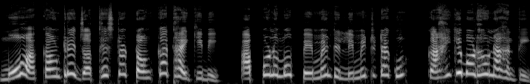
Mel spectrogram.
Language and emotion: Odia, angry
